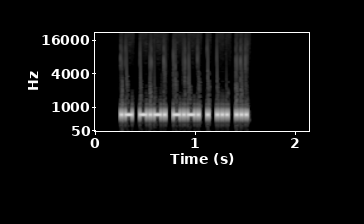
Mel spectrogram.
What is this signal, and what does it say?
Morse code, heard as a keyed tone, about 53 wpm, 700 Hz. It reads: ACCESS
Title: Six Letter Words - 50wpm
